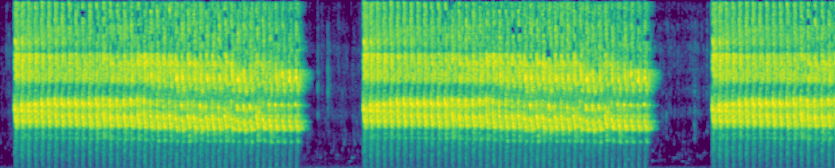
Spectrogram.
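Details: Long, clear 'ngerol' trilling from a Cililin: sustained, very rapid shrill pulses lasting about four seconds per bout, separated by two brief silent breaks.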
